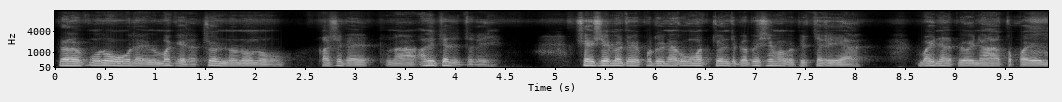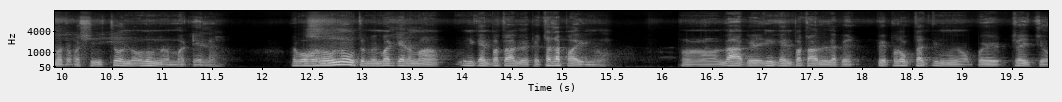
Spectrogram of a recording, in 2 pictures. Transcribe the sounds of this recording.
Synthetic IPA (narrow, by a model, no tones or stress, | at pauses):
aɾoonowoɾaenamake̞lat͡ʃionnaononow | kas̬edanaːniteɾetaɾe | sejs̬ematepepodojnaɾumatt͡ʃiontapeabesemapepeteɾea | bajnaɾapeoajnaːtokaomatokasit͡ʃionononamakela | taβaononowtopemakelamainikanpatalelapetaɾapajno | lape̞inikajnpatalelapepepoɾok̚tatinopetɾajtio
